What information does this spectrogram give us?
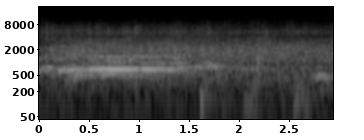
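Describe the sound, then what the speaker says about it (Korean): A church congregation claps together at a Sunday worship service, a dense steady round of applause that swells briefly and then tapers slightly, with a few faint voices mixed in. "박수 한번 칩시다"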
